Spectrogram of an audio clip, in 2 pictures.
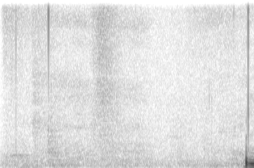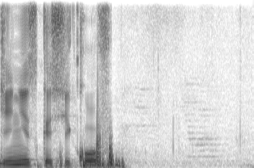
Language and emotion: Russian, neutral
